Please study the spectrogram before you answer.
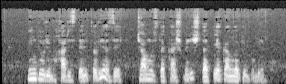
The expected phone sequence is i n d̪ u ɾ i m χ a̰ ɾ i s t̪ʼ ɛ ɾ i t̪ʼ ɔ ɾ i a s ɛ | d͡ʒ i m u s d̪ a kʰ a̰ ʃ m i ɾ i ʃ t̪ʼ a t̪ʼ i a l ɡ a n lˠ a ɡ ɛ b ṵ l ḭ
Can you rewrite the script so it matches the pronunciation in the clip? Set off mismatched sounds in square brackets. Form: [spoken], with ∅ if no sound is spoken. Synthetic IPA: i n d̪ u ɾ i m χ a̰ ɾ i s t̪ʼ ɛ ɾ i t̪ʼ ɔ ɾ i a [z] ɛ | d͡ʒ [a] m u s d̪ a kʰ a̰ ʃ m i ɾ i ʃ t̪ʼ a t̪ʼ i a [∅] ɡ a n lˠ a ɡ ɛ b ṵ l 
